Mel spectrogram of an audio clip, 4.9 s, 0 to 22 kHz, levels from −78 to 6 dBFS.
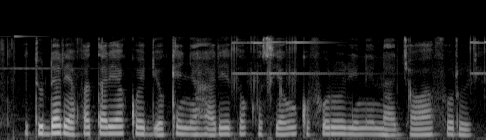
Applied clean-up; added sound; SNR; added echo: none; Bicycle bell; 16 dB; none.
